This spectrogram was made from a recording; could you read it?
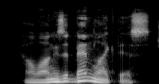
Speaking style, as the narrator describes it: she asked

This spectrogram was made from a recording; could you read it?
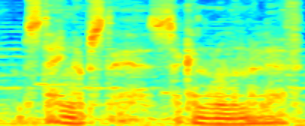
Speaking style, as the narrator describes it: into your ear, as she whispers

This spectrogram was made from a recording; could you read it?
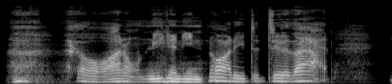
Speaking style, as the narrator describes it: he says with a chuckle

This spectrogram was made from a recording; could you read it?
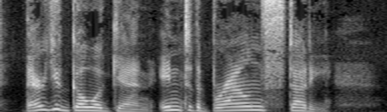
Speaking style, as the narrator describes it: he scowled and snapped

